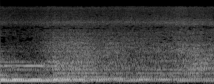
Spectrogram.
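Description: Acoustic guitar strummed, its low chord tones ringing steadily, with a man's sung note trailing off in the first half-second.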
